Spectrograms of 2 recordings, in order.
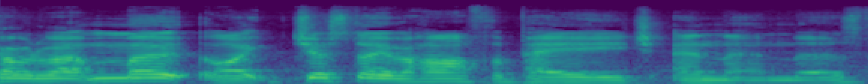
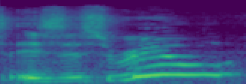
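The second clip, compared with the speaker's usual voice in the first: disbelief. Retold or imitated. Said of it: "it's like".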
